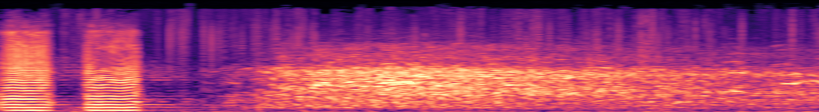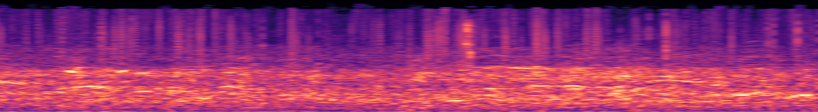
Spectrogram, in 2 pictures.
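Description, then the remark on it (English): A diesel electric locomotive horn sounds two short, loud blasts at the start, then gives way to a steady roaring rumble of the train that continues to the end. “Can you imagine anything more lonesome sounding on a cold night when you're alone than a diesel electric?”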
